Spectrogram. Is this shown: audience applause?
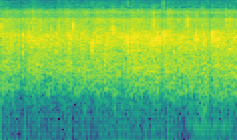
yes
